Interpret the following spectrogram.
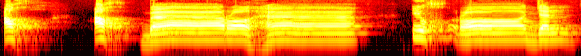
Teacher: nah ini harus dibaca yang dibaca mendengur atau ngorok akh akhbaroha ikhjan jadi kasrh kemudian berhadapan dengan k yang sukun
